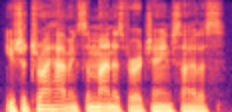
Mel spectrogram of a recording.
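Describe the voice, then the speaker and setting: A man's voice: low voice, steady tone, quick pace, a bit bright, clean tone, no room sound. A man voicing a blunt, exasperated steam engine in an audio story, scolding in a plain-spoken way. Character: blunt, fed-up male steam engine, defending his elders. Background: music.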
